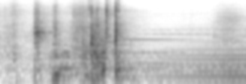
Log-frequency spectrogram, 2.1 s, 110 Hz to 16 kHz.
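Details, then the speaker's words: Original 1954 bandsaw motor starter humming badly: a steady, buzzy, layered electrical hum after some handling clatter. It was found hot to touch, and something inside is suspected to be failing; it is to be replaced with a new one. "but I am having a problem with the bandsaw my motor starter there"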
